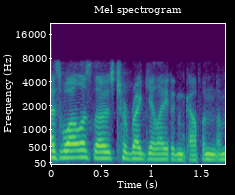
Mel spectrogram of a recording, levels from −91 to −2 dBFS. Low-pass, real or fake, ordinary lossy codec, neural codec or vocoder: 7.2 kHz; real; Opus, 16 kbps; none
